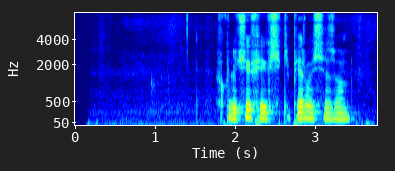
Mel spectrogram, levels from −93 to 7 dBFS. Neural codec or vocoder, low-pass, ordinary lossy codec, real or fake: none; none; none; real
